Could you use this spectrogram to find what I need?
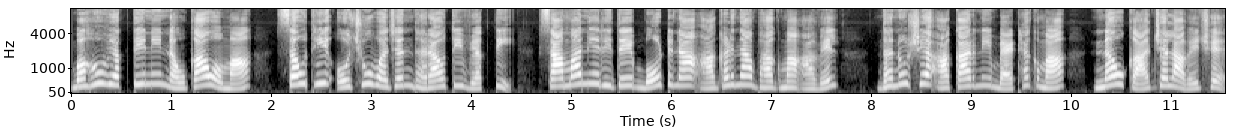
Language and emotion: Gujarati, neutral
